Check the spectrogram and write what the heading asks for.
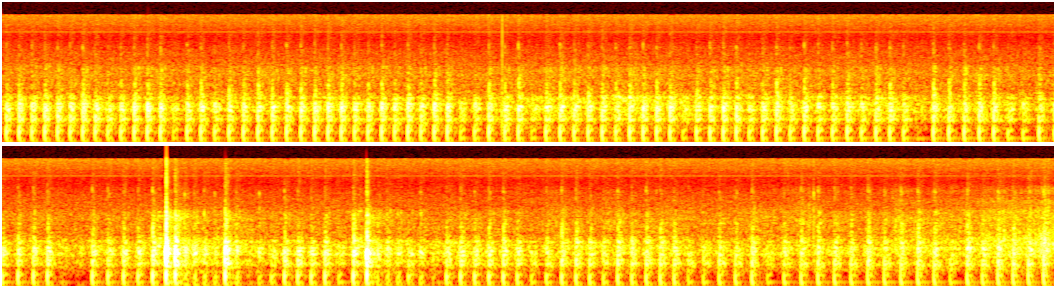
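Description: Dirt bike engine running steadily at low revs, near idle, while the bike is worked up a steep trail. Two sharp knocks stand out about six and seven seconds in.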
